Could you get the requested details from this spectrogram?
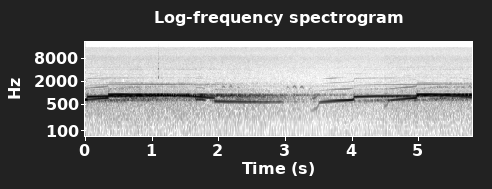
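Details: Common loons calling at night in summer on a lake in Canada's northern lake country: long, pure, mournful notes that hold, slide down, then step back up, with an overlapping voice at similar pitch, near a crackling fire.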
